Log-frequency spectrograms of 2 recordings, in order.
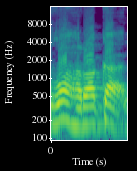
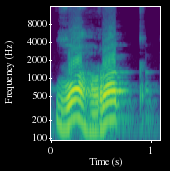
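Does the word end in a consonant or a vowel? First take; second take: vowel; consonant. First: The word ends with a final short vowel. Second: The word ends on a bare consonant. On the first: This is the word's full form. "ज़हरका असल में क्या था" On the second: The reciter is stopping at the end of the verse. "वक़्फ़ के लिए इसे क्या कर दिया"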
